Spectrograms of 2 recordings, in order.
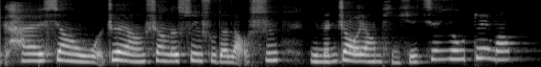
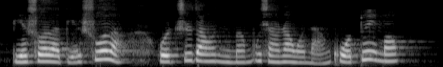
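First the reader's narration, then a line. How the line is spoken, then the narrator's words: Sighing teacher. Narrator (Chinese): 老师说完，叹了一口气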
